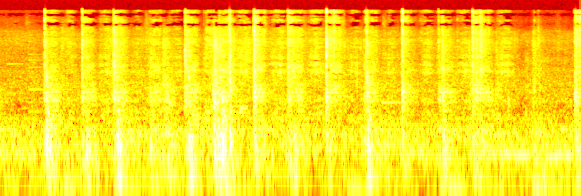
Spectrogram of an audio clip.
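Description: Knife chopping green Thai chili peppers on a cutting board: slow, even taps, about three a second.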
